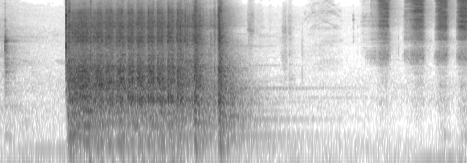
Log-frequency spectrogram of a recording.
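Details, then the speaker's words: Tractor that sat in a field for ten years, with spark confirmed and only starting fluid and no fuel system hooked up; about two seconds of even cranking with a few weak catches; cranks but won't start. "Just for giggles, before I hook up any kind of fuel system, temporarily, I just want to see if this thing will bark over. It's a little starting fluid, not going to hurt it for the few seconds. I'm going to just crank it."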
